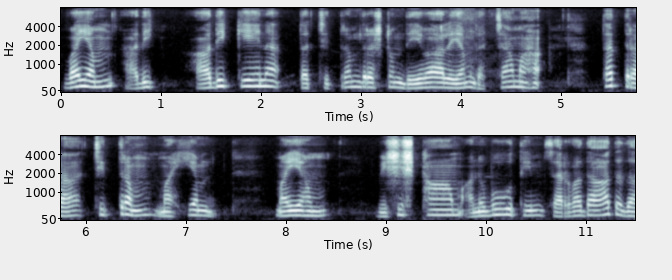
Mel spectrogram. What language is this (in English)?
Sanskrit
